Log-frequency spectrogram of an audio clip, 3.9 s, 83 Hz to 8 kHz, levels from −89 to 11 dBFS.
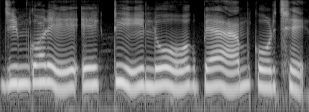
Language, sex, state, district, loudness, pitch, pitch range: Bengali, female, West Bengal, Cooch Behar, -11 LUFS, 240 Hz, 230-255 Hz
